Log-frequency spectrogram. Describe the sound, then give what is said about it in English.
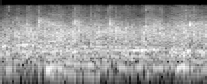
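A church audience claps steadily while giving thanks to Jesus, a dense wash of overlapping hand claps at an even level for a couple of seconds, with faint murmuring underneath. “It's okay to clap your hands, but thanksgiving is given with the mouth, not with the hands.”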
